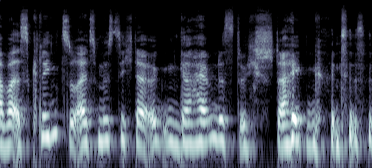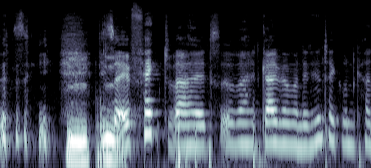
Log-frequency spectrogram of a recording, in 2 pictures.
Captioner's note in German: gelächter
